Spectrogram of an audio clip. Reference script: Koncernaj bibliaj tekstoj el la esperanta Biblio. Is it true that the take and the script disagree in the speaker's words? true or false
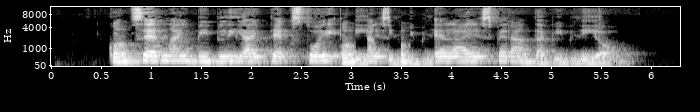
true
